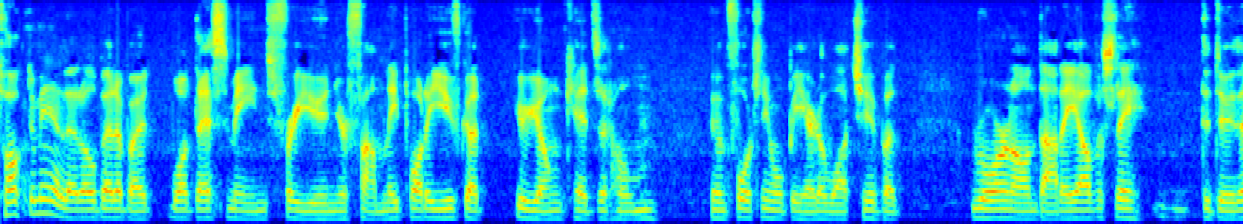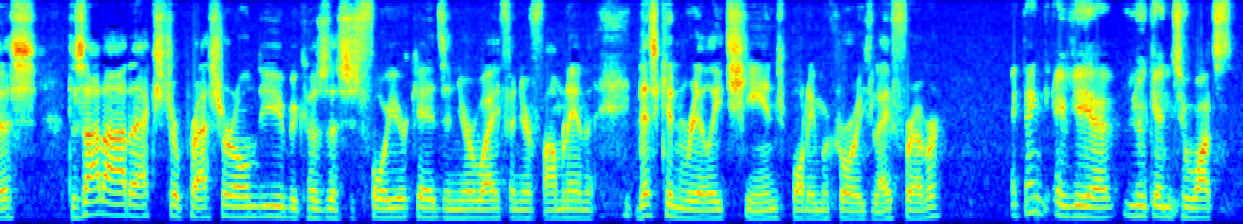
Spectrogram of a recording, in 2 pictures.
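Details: Adult male speaker (interviewer); normal speech.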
